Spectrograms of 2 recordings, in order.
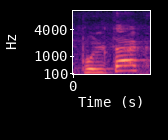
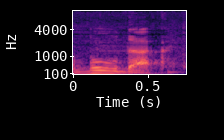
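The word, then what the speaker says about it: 불닭: Всеми вами любимый, ну, правильно говорить пультак, но у нас она обычно называется булдак.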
